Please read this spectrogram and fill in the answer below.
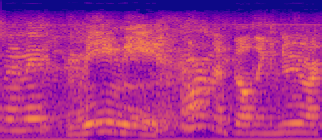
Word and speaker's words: Mimi: How do you pronounce Mimi? Mimi.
